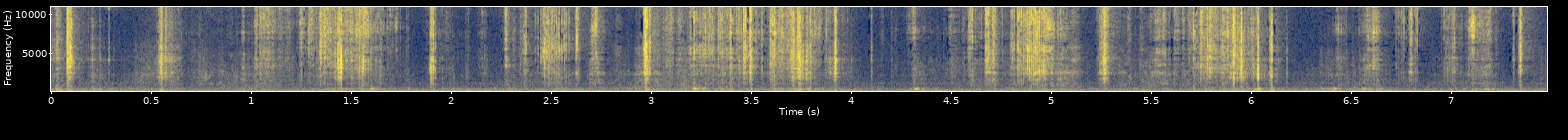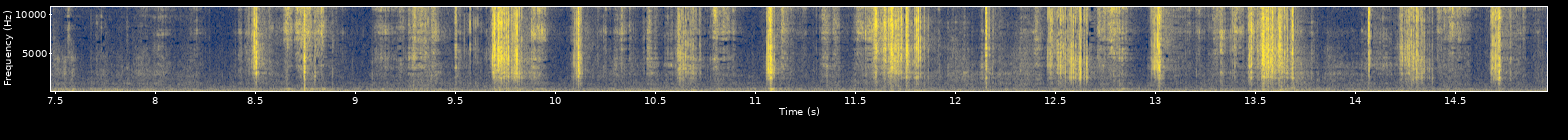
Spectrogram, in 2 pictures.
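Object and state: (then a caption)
Plastic slinky toy. A small, hollow, coiled red plastic slinky spring toy is held in both hands and stretched, flexed and shaken, so its coils click and rattle against each other. The result is irregular bursts of bright, crisp clicking and crinkly rattling that decay almost instantly, over a faint, steady low hum.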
